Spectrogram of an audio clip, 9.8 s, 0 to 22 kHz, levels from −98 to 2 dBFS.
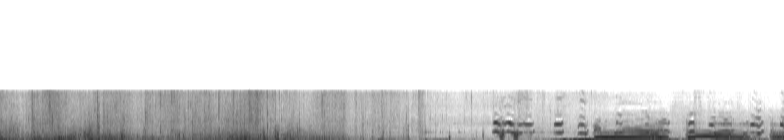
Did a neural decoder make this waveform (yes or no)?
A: no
